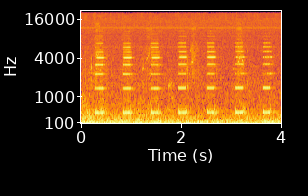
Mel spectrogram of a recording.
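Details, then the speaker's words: Pulse oximeter tone in a simulated newborn resuscitation after effective ventilation at 40% oxygen: steady beeps about 110 a minute, heart rate rising from 93 to over 100, baby starting to breathe, improving. "So I can hear that things are going better, right? I'm not nervous."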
